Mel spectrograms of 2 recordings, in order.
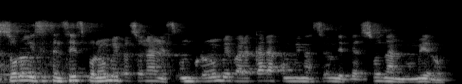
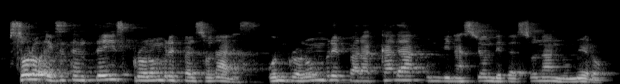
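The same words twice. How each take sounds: First: Fast reading. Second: Said in the usual way. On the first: Shown as a demonstration. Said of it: "lectura repetida rápida". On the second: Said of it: "lectura repetida".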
